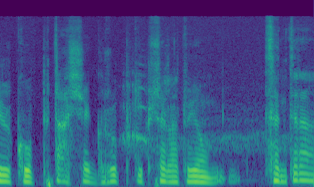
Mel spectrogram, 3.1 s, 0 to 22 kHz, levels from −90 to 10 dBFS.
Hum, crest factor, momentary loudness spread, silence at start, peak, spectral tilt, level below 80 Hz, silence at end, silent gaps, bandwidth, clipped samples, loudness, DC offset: none; 18 dB; 10 LU; 0 s; 0 dBFS; -5.5 dB/octave; -38 dBFS; 0 s; none; 15.5 kHz; under 0.1%; -19 LUFS; under 0.1%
